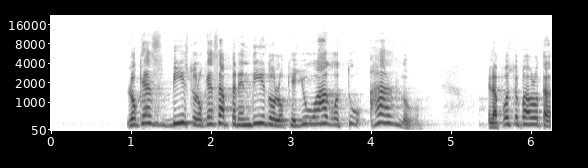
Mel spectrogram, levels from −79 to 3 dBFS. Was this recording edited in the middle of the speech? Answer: yes; 1 cut; at 5.4 s

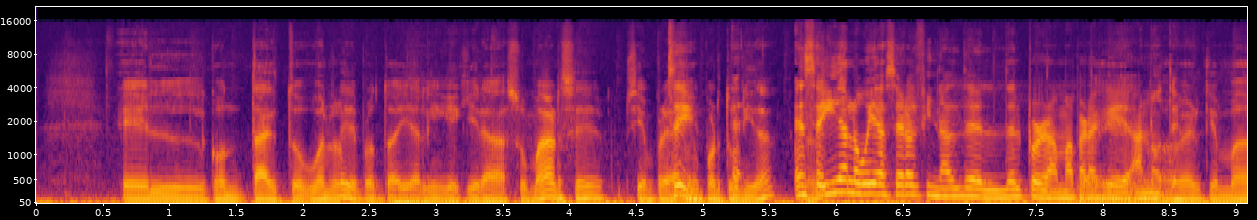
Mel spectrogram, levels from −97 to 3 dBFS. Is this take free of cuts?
no; 2 cuts; at 2.3 s, 7.8 s

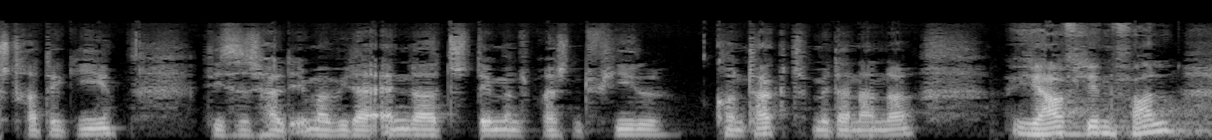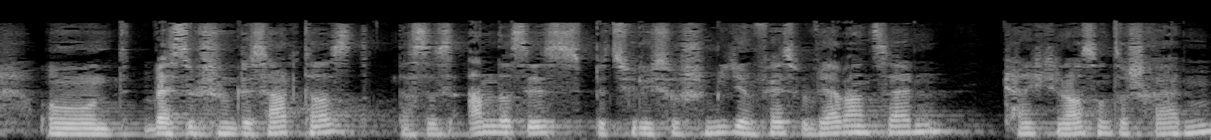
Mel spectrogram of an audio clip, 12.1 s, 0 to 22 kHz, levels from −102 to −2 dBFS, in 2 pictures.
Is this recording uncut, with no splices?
no; 1 cut; at 4.9 s

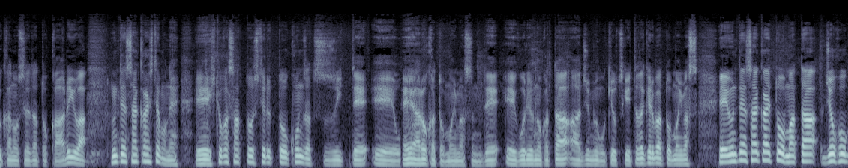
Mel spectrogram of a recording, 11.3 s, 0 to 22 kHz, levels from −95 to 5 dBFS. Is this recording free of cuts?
no; 1 cut; at 5.3 s

